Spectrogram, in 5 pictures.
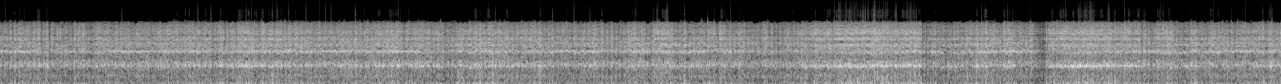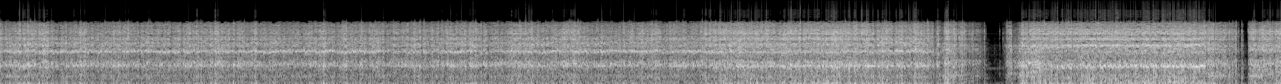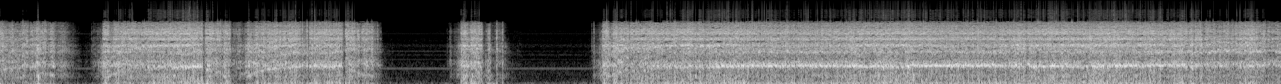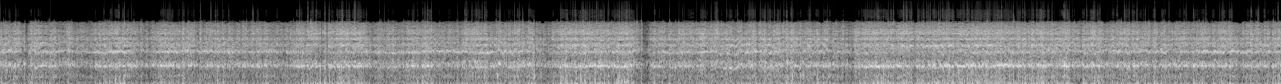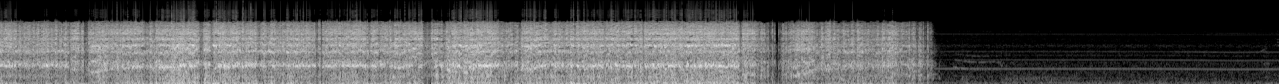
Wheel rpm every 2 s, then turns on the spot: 230, 230, 230, 230, 230, 230, 230, 240, 240, 240, 220, 120, 150, 120, 130, 20, 200, 220, 220, 230, 230, 220, 220, 220, 230, 240, 210, 220, 220, 150, 60, 0.
none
